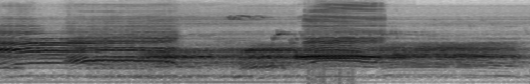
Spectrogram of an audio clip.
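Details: A lamb giving high, quavering bleats that run together without a break, with a louder, brighter call partway through.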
